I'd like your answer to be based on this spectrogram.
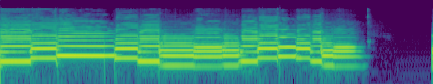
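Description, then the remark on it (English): A C major chord sounds over an F-sharp bass, voiced F-sharp, C, E, G from the bottom up, held and then shifted through several closely voiced notes, loud with no talking, before fading out into silence. “the way we would perceive this is to have the F sharp on the bottom, then the C, then the E, then the G”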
